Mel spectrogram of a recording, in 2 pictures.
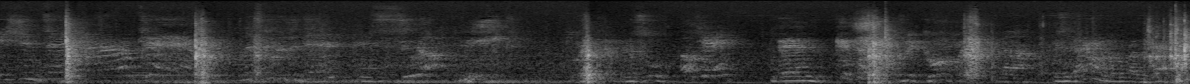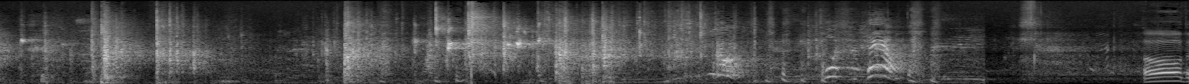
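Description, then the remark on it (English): In a comedy skit, a screen door slams repeatedly, sharp and loud, in an irregular rhythm, while agitated voices shout and gasp throughout. “screen door.”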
